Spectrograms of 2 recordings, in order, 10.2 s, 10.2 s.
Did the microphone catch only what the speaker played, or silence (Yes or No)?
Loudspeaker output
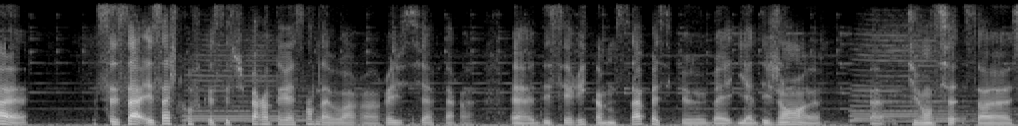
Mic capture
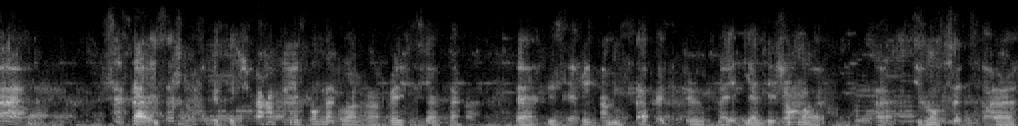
Yes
